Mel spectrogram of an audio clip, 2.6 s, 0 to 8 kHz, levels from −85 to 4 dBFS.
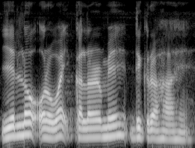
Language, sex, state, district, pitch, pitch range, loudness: Hindi, male, Arunachal Pradesh, Lower Dibang Valley, 140 Hz, 130-155 Hz, -13 LUFS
